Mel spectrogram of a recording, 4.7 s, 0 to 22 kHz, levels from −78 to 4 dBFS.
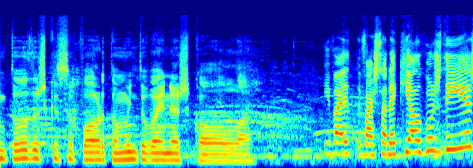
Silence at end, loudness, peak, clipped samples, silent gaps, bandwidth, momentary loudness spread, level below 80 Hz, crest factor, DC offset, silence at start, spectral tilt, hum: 0 s; -16 LUFS; 0 dBFS; under 0.1%; none; 16 kHz; 15 LU; -62 dBFS; 16 dB; under 0.1%; 0 s; -4.5 dB/octave; none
